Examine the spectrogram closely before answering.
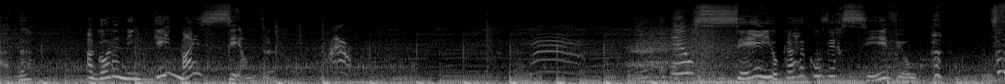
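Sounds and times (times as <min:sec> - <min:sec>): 
steady rhythmic music: 0:00.0 - 0:10.0
speech: 0:01.0 - 0:02.9, 0:07.4 - 0:10.0
animated cartoon cat meowing: 0:03.3 - 0:03.6, 0:05.3 - 0:05.9.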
